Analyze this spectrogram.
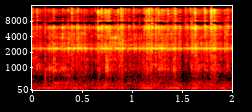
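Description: Ice clinks steadily against a glass as a cocktail is stirred, a continuous bright, tinkling jangle at moderate volume with no voices.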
